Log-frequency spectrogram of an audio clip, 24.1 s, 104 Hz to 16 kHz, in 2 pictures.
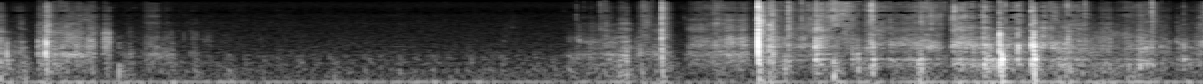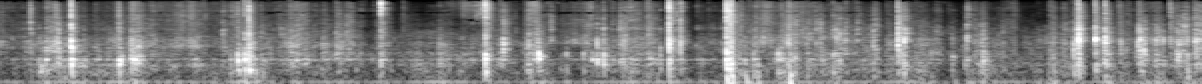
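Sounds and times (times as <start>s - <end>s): cardboard packaging rustling and tearing: 6.0s - 24.0s.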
